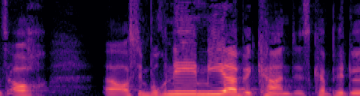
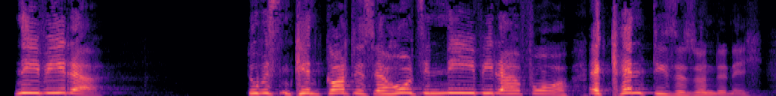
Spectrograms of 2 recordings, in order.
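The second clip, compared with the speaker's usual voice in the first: higher and louder, preaching at full force; impassioned pulpit proclamation; fervent preaching; 6 semitones higher, 7 dB louder than usual. Acted. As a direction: drive home that it never returns.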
